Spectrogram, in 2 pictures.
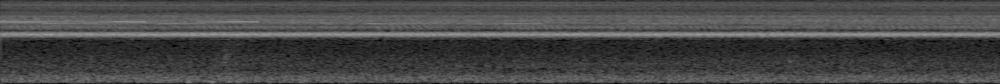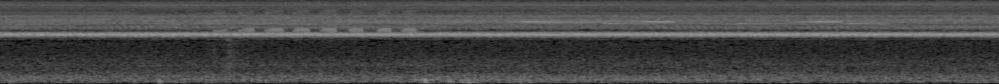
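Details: Meditation recording of grass insects singing as night deepens: a constant high-pitched trill drones on, layered with higher shimmering insect voices; around the middle a separate rapid pulsing chirp joins for about two seconds, then fades.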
